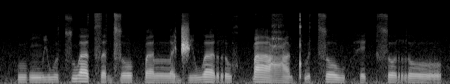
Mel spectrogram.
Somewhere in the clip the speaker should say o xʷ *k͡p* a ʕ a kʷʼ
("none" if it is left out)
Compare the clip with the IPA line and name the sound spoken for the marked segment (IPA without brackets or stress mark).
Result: k͡p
